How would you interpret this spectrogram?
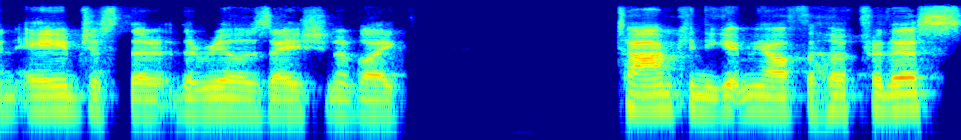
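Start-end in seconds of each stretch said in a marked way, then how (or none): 3.1-4.8 mock matter-of-fact delivery. Recapping a scene where a character asks tom, imitating a matter-of-fact delivery. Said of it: "he says it so matter-of-factly".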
